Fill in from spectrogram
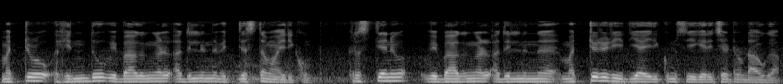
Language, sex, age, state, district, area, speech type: Malayalam, male, 18-30, Kerala, Kozhikode, rural, spontaneous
